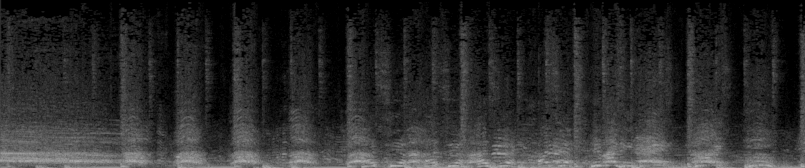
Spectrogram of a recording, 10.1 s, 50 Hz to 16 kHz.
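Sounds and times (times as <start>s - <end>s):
crowd shouting and cheering: 0.0s - 10.0s
hip-hop beat with bass line: 0.0s - 10.0s.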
